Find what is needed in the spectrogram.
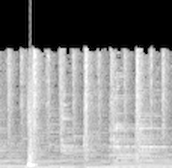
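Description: A short music jingle of steady chords, broken by a loud, short burst about half a second in.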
